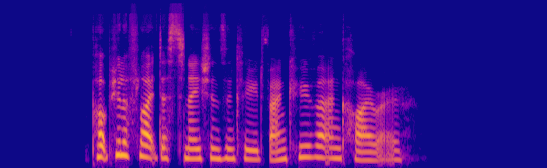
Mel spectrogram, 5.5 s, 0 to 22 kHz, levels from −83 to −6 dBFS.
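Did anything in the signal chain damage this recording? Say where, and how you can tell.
No, nothing in this speech recording stood out as damaged on listening.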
